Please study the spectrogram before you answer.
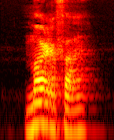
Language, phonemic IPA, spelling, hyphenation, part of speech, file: Dutch, /ˈmɑr.vaː/, Marva, Mar‧va, noun, Nl-Marva.ogg
- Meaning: a member of the Marine Vrouwenafdeling, a former division of the Dutch navy consisting of women mostly operating as support personnel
